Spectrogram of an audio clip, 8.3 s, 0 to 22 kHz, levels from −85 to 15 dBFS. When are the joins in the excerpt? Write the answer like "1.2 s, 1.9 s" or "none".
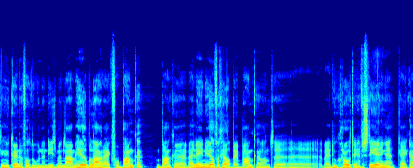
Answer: none

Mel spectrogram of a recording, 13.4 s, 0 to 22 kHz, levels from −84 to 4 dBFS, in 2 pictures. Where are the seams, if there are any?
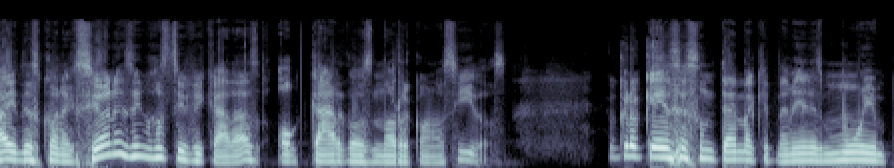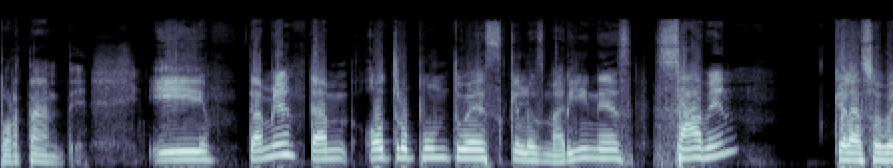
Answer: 9.0 s, 11.5 s

